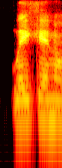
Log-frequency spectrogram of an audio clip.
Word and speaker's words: Laykin: And so Lakin was L-A, we changed it so people say it right, L-A-Y-K-I-N.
